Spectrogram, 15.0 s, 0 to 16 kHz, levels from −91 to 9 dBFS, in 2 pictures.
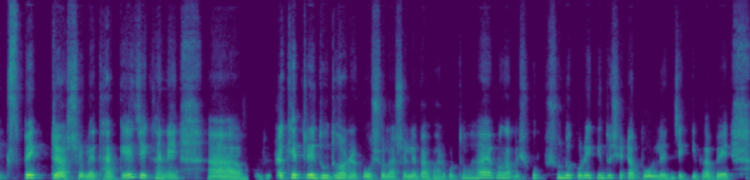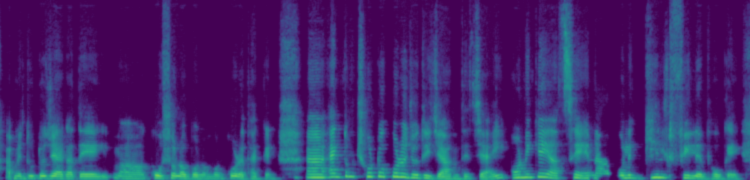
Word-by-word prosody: Expect 245 +4 +3 0.2
আসলে 190 -2 -1
থাকে 165 +3 -1
যেখানে 210 -2 +1 0.4
এ্যাঁ 180 -1 +1 0.3
দুটা 225 +1 0
ক্ষেত্রে 250 -1 +6
দুধরনের 215 -2 +1
কৌশল 180 -1 -2
আসলে 180 +1 -3
ব্যবহার 170 +3 -6
করতে 225 - -8
হয়। 240 +1 +2
এবং 230 -1 -4
আমি 195 - -9
খুব 235 -1 -5
সুন্দর 235 -2 +2
করে 225 - +1
কিন্তু 225 0 -1
সেটা 210 -1 -2
বললেন 185 -4 +1
যে 155 - -4
কিভাবে 180 -1 -3 0.4
আপনি 195 - -3
দুটো 200 0 +1
জায়গাতেই 180 -1 +2 0.3
অ - - -3 0.3
কৌশল 210 -1 +3
অবলম্বন 170 0 -3
করে 190 -4 +3
থাকেন। 160 -1 -8 0.3
এ্যাঁ 275 0 +6
একদম 340 +2 0
ছোট 345 +1 +2
করে 325 -2 +6
যদি 230 -3 +2
জানতে 160 +1 -2
চাই, - - -1 0.2
অনেকেই 275 +4 +3
আছে 215 +5 -2 0.2
না 210 - -4 0.2
বলে 225 +1 +2 0.2
গিল্ট 260 -1 +4
ফিল্ট 225 -5 +1
এ - - -1
ভোগে। 170 -2 -2
205 Hz, 185 wpm, -22 LUFS, 180-235 Hz, 0.4 s, ক্ষেত্রে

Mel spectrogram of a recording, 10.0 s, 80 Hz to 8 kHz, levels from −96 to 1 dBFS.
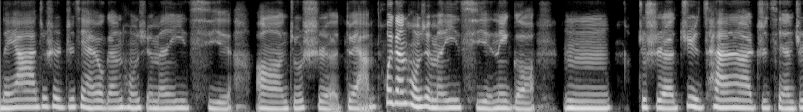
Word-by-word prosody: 的 190 0 +2
呀。 210 +1 +1
就 225 +1 -2
是 230 -2 -1
之 215 +1 -2
前 220 -3 0
也 - - 0
有 195 0 0
跟 195 +1 -1
同 205 -1 +1
学 195 -1 -5
们 185 0 0
一 195 0 0
起， 175 -3 -6 0.3
嗯， 175 -1 -1
就 185 0 -3
是 185 -3 -4
对 195 - -2
啊， 185 - -1 0.2
会 340 0 +2
跟 315 -1 +7
同 250 -7 +4
学 235 0 +3
们 195 -1 +2
一 205 0 +3
起 190 -3 -2
那 190 +2 +1
个， 175 -1 -3 0.3
嗯， 185 0 +3 0.3
就 210 - 0
是 190 -3 0
聚 215 +3 +1
餐 205 -1 +3
啊。 200 -1 +2
之 195 0 -4
前 190 -2 -1
就 195 +2 -2
195 Hz, 220 characters per minute, -20 LUFS, 185-210 Hz, 0.3 s, 跟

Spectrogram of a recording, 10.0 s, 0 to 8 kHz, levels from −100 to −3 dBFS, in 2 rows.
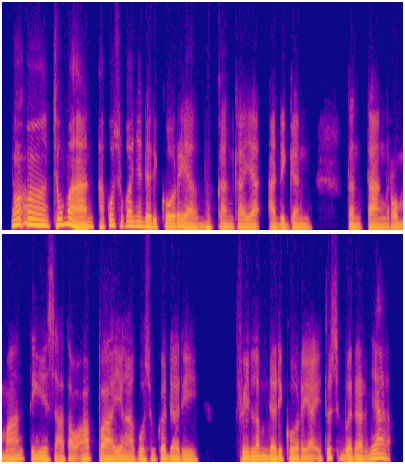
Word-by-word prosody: heeh, 215 0 +6 0.2
cuman 200 - +6
aku 145 +6 -3
sukanya 170 -2 0
dari 125 -1 +3
Korea 130 -4 +1
bukan 110 +2 -2
kayak 120 -1 -2
adegan 110 -1 -3 0.4
tentang 110 -1 -2
romantis 115 +3 -1
atau 105 +1 -4
apa, 120 -3 0
yang 110 0 0
aku 110 +2 -2
suka 115 +1 -3
dari 105 0 -1 0.5
film 120 -2 +1
dari 110 0 +3
Korea 100 -4 -2
itu 100 +9 -4
sebenarnya, 120 +6 0
115 Hz, 130 wpm, -24 LUFS, 110-130 Hz, 0.5 s, heeh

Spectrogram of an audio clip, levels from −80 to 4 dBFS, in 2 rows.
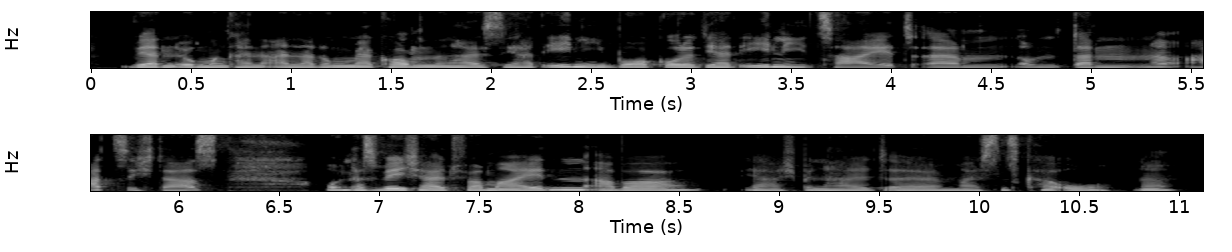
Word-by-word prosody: werden 170 -1 +4
irgendwann 175 -1 +3
keine 170 +1 -1
Einladungen 165 -1 0
mehr 155 -1 +3
kommen. 200 -5 +3
Dann 155 +1 +2
heißt: 165 0 0
„Sie 160 -1 -1
hat 165 - -3
eh 210 +6 +4
nie 185 -7 +5
Bock, 145 0 0
oder 170 -1 +4
die 170 - 0
hat 160 - 0
eh 200 +6 +2
nie 185 -8 +3
Zeit“, 155 +9 -3
ähm, 175 0 -5
und 175 -1 -10
dann, 165 +2 -4
ne, 220 +2 -6
hat 225 +1 -3
sich 145 -1 -6
das. 150 +10 -1 0.5
Und 195 0 0
das 175 0 +2
will 200 +1 +8
ich 210 0 +1
halt 180 -1 +2
vermeiden, 175 +9 +3
aber 185 +3 0 0.2
ja, 185 -6 -5
ich 130 -4 -10
bin 160 +2 -2
halt, 165 0 -4
äh, 165 0 -3
meistens 165 +1 -3
K.O., 170 - -4
ne? 160 +4 -3
170 Hz, 220 wpm, -29 LUFS, 160-185 Hz, 0.5 s, will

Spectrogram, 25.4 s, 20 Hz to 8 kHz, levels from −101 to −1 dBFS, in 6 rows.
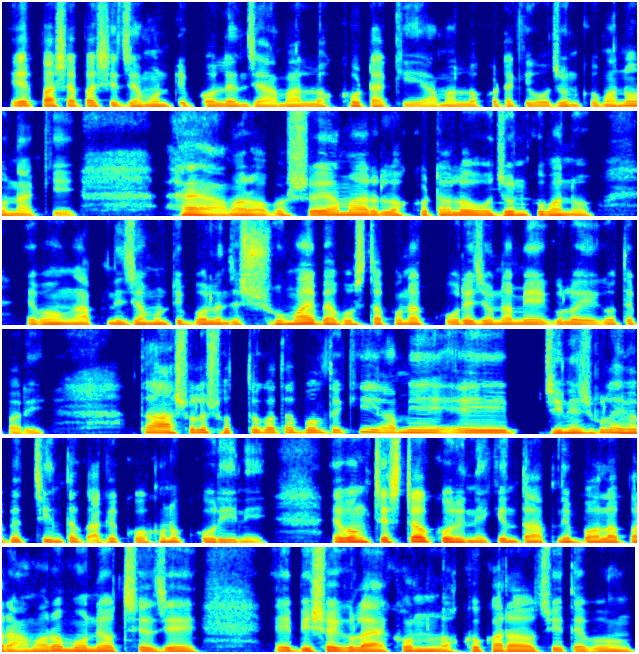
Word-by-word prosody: এর 155 - +1
পাশাপাশি 135 -1 0
যেমনটি 115 +1 -2
বললেন 115 0 -1
যে 110 - -3
আমার 115 +1 -2
লক্ষ্যটা 115 +2 -3
কী? 95 - -8
আমার 105 +2 -4
লক্ষ্যটা 105 +3 -6
কি - - -6
ওজন 110 +2 -3
কমানো 120 +8 -1
নাকি? 105 0 -7 0.8
হ্যাঁ, 140 -6 +4 0.4
অবশ্যই 115 +7 0
আমার 145 -1 +3
লক্ষ্যটা 120 +3 -3
হলো 140 -1 +4
ওজন 130 +4 +2
কমানো 120 -5 +1 0.6
এবং 115 0 +1 0.2
আপনি 120 +2 -5
যেমনটি 115 +1 0
বললেন 115 -2 +2
যে - - -3 0.2
সময় 130 +5 +4
ব্যবস্থাপনা 120 +2 0 0.2
করে 115 +2 0
যেন 125 0 0
আমি 130 -1 0
এগুলো 115 +2 -2
এগোতে 110 +2 -4
পারি। 105 +2 -5 0.7
তো - - -7 0.2
আসলে 170 +4 +1
সত্য 150 +2 -5
কথা 170 +1 0
বলতে 170 0 0
কি 215 - -4 0.2
আমি 175 +1 +1 0.4
এই 160 - +3 0.4
জিনিসগুলো 140 +5 +1
এভাবে 135 +2 +2
চিন্তা 145 -1 0 0.2
আগে 125 +3 -3
কখনো 140 +3 0 0.2
করিনি। 105 -6 -1 0.5
এবং 150 +1 +8
চেষ্টাও 155 +2 +6
করিনি। 110 -5 +4
কিন্তু 115 -1 -1
আপনি 140 +7 -2
বলার 120 +2 +3
পর 125 -3 +1
আমারও 125 +7 +2
মনে 125 +1 +3
হচ্ছে 130 0 -3 0.2
যে 120 - +3 0.7
এই 130 - +2
বিষয়গুলো 130 0 +3
এখন 130 +4 -1 0.2
লক্ষ্য 105 +6 -3
করা 130 -1 +3
উচিত 135 +3 -4
এবং 110 +1 -2
120 Hz, 155 wpm, -23 LUFS, 110-135 Hz, 0.8 s, এবং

